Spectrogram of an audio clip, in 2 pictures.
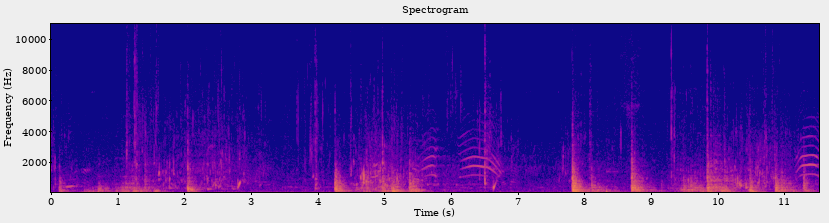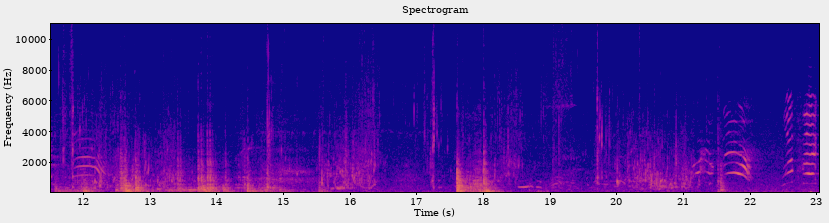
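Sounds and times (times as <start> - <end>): paddles knocking on canoe hull: 0.0 - 2.5, 4.2 - 5.8, 7.8 - 16.1
paddles splashing in water: 0.0 - 22.9.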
